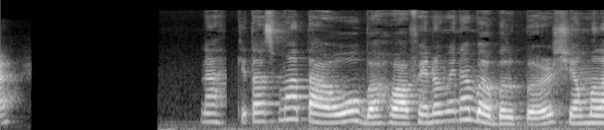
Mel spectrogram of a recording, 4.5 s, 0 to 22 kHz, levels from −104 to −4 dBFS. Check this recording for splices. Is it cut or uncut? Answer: cut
